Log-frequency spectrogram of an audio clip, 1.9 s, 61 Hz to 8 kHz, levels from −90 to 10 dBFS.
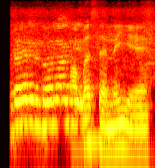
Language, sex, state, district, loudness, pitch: Rajasthani, male, Rajasthan, Churu, -14 LUFS, 130 Hz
